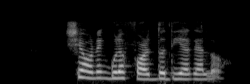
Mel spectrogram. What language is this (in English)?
Bangla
